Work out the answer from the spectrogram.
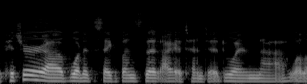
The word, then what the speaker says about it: Sagabun: are many different uh ways to spell psychobun pronounce sega bun and you could even spell it increase the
